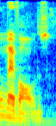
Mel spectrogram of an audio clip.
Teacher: you remember the L is voiced, consonant voiced, right? So the S, it's pronounced Z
